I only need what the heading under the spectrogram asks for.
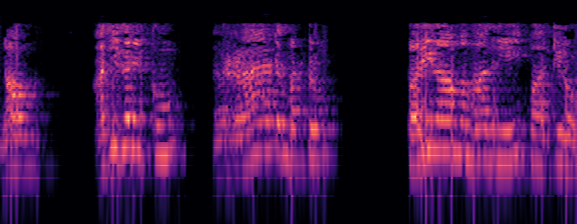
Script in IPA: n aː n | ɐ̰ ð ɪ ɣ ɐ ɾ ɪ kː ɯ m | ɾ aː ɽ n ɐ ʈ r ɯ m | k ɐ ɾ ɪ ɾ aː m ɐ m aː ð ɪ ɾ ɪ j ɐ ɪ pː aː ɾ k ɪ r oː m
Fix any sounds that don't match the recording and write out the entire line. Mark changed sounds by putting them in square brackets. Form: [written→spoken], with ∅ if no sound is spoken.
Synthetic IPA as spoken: n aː [n→m] | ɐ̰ ð ɪ ɣ ɐ ɾ ɪ kː ɯ m | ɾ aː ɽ [n→m] ɐ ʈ r ɯ m | [k→p] ɐ ɾ ɪ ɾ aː m ɐ m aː ð ɪ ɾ ɪ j ɐ ɪ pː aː ɾ k ɪ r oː m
